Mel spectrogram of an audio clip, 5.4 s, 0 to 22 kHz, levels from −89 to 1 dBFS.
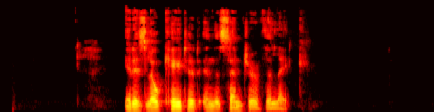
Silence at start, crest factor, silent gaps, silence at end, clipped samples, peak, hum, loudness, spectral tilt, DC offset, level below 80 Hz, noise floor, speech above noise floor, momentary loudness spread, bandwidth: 1.55 s; 20 dB; none; 1.65 s; under 0.1%; -10 dBFS; none; -26 LUFS; -3.5 dB/octave; under 0.1%; -68 dBFS; -87 dBFS; 61 dB; 11 LU; 16.5 kHz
